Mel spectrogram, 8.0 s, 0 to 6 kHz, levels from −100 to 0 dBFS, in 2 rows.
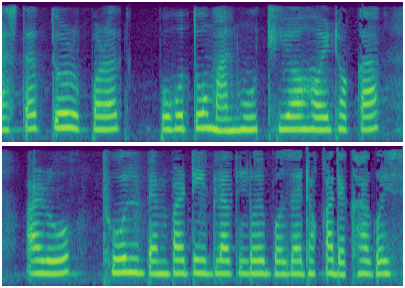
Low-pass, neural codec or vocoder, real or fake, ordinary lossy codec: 5.4 kHz; none; real; AAC, 24 kbps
